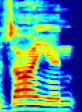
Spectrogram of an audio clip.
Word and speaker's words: scion: And the way you render Zion in English, it is spelled this way, S-C-I-O-N.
